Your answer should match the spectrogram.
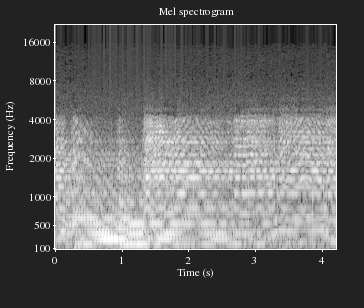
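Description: Instrumental rock music with no vocals: an electric guitar played through effects and distortion, holding notes that change every half second or so.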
